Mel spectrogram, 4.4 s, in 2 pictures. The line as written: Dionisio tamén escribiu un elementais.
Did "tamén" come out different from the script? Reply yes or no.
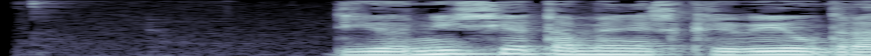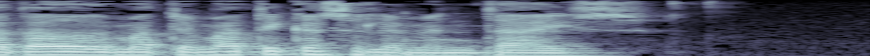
no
